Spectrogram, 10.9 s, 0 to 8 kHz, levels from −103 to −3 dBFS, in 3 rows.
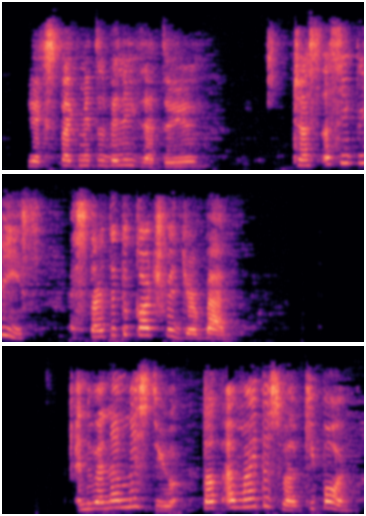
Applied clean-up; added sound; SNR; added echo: none; none; none; none.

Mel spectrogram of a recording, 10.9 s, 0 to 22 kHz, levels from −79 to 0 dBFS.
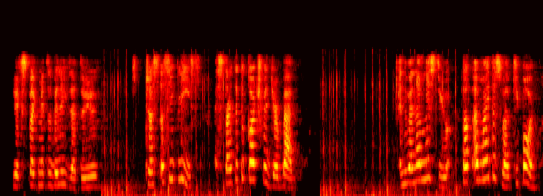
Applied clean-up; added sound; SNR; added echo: none; Typing; 17 dB; none.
